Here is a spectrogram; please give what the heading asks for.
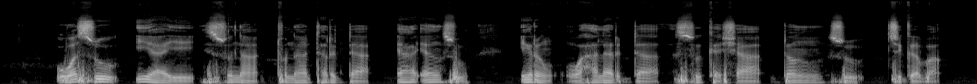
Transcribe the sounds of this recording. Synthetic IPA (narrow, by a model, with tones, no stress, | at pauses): wɐ˦su˦ʔɪ˦jaː˨jeː˦sʊ˦naː˨tʰʊ˦naː˦tʰɐ˦rda˨ | j̰aː˦ʔɐ˦nsu˨ | ʔɪ˦ɾɪ˨ŋwɐ˨hɐ˦lɐ˨rda˨sʊ˦ka˨ʃaː˦ | dɔ˦nsu˨ | t͡ʃi˦ɡɐ˨ba̰ː˦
